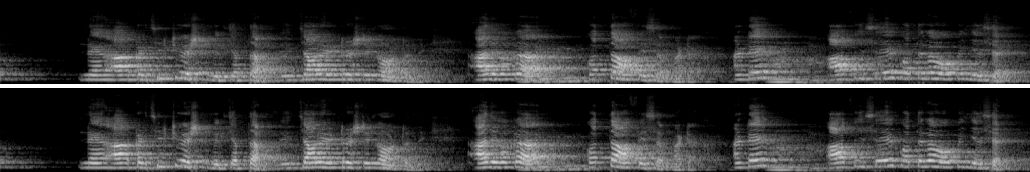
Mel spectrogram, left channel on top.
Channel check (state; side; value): normal; both; correlation 0.72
